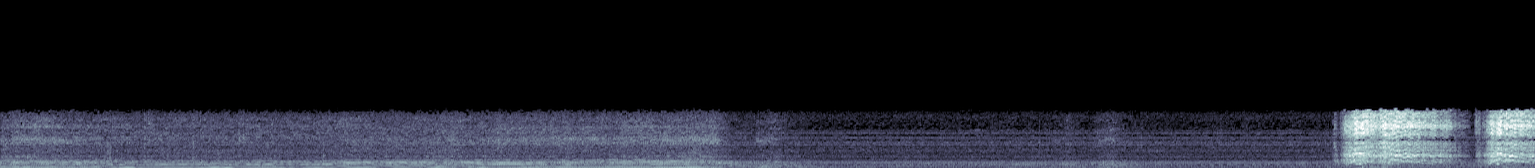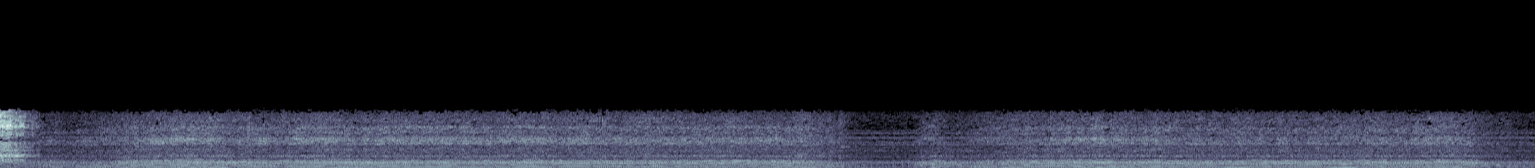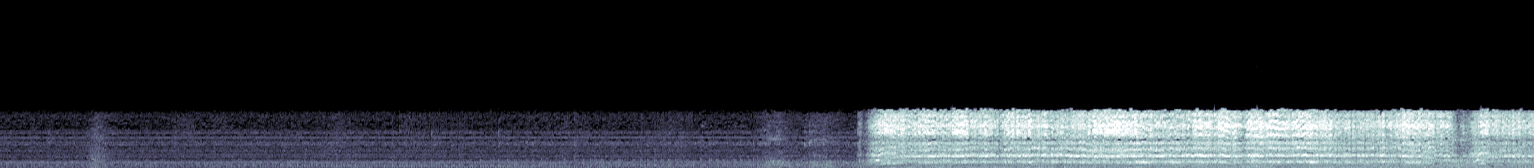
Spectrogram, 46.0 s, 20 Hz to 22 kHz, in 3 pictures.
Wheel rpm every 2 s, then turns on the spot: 0, 0, 0, 0, 0, 0, 20, 20, 0, 0, 0, 0, 0, 0, 0, 0, 0, 0, 0, 60, 230, 230, 120.
none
